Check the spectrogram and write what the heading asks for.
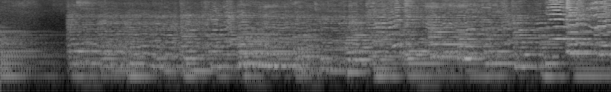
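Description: Violin playing with piano accompaniment. A held note dies away in the first half-second, there is a brief pause, and then a new passage of moving notes begins.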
